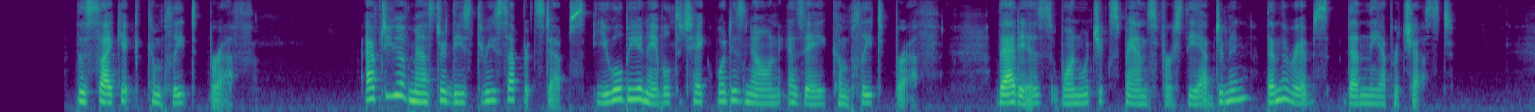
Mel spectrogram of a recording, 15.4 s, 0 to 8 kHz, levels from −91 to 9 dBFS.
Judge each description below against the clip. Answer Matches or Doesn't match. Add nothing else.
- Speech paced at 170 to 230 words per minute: Doesn't match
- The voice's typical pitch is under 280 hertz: Matches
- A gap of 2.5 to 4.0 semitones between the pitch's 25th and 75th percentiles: Doesn't match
